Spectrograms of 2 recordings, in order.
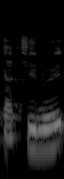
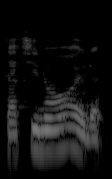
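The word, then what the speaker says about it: carcinoid: Tiếng Pháp đọc là Cacinuit, tiếng Anh là Cacinoid.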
